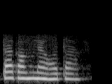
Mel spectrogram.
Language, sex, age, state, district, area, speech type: Urdu, female, 30-45, Telangana, Hyderabad, urban, conversation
